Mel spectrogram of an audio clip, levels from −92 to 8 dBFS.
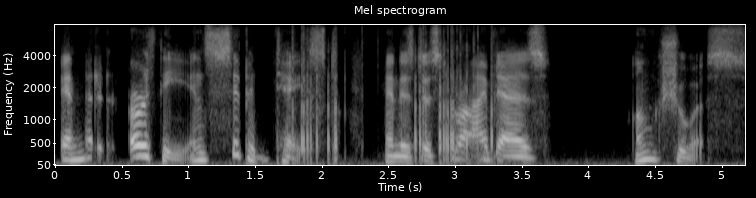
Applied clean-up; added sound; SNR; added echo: neural diffusion model UNIVERSE++.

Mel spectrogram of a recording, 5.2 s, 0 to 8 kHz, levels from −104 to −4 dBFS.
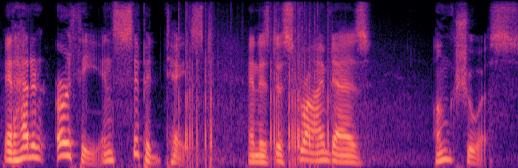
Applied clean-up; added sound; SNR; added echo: none; Fireworks; 15 dB; none.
